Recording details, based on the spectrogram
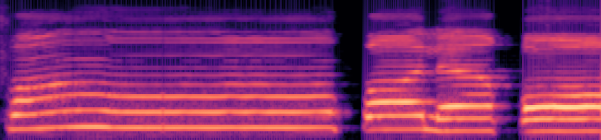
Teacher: تو یہ پڑھا جائے گا فاں، ٹھیک ہو گیا؟ اور نون ساکن پر اخفا کریں گے، یہ پڑھا جائے گا فاں طلقا، قا کو بھی موٹا کریں گے اور قاف کو بھی موٹا کریں گے۔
